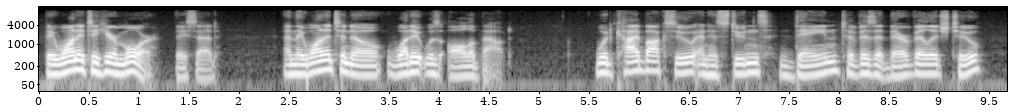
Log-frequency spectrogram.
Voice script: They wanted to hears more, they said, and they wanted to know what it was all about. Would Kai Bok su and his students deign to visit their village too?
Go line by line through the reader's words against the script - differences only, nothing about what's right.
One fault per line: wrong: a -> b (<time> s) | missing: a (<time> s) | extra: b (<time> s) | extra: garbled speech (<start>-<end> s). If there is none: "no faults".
wrong: hears -> hear (0.6 s)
